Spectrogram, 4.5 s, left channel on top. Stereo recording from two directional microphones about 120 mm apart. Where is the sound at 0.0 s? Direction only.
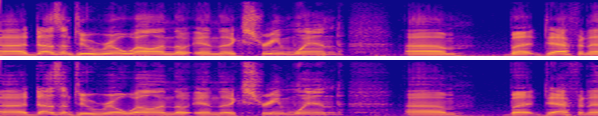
25° left (ahead or behind).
